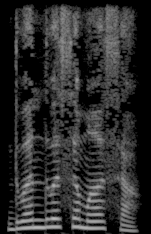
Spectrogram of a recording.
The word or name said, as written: ದ್ವಂದ್ವಸಮಾಸ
